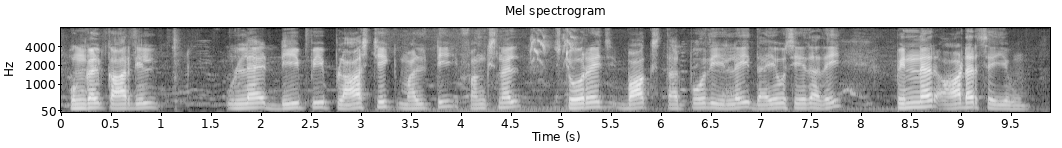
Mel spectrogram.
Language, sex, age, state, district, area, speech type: Tamil, male, 18-30, Tamil Nadu, Thoothukudi, rural, read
